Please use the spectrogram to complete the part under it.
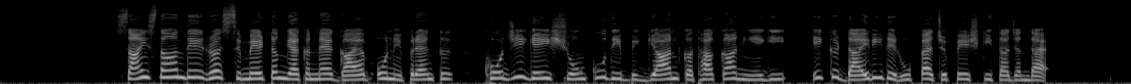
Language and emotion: Dogri, neutral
